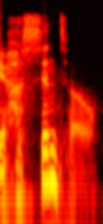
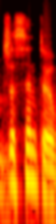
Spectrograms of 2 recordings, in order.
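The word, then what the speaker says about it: Jacinto: I just heard this Manny hinto not jinto but hinto um even though he's been pronouncing it jinto you know throughout the good place and all that but apparently he's changed it up because you know Colonial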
